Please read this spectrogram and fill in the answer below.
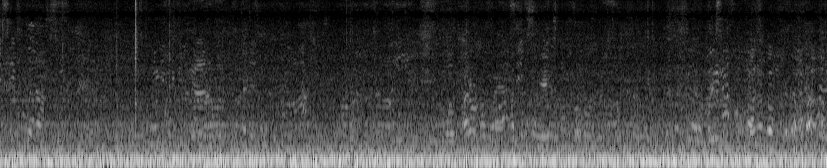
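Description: Steady low rumble of a moving vehicle heard from inside the cabin, with faint voices talking in the background.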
